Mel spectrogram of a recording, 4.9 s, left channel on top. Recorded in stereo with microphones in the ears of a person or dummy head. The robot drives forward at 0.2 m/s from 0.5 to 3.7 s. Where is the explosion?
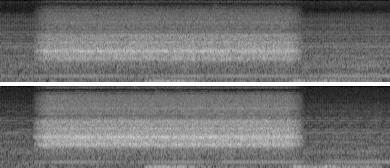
20° right (ahead or behind), 1.6 m.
